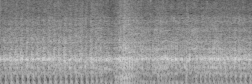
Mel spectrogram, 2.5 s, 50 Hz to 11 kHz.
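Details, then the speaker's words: 2022 Honda CRF450RL dual sport at idle with no throttle or clutch, crawling through sandy trails. Slow, heavy single-cylinder chugging with each firing pulse distinct and labouring; the engine is lugging near stalling and stalls on a slight incline. "see it's kind of chugging right now chugging pretty pretty good but I'm not using any"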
